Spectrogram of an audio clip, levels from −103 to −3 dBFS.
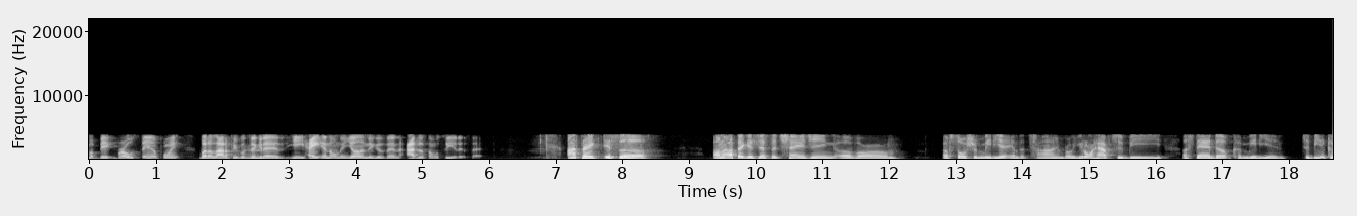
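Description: Nothing in this recording stands out as a technical fault, so there's no problem to point to at any moment of it.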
